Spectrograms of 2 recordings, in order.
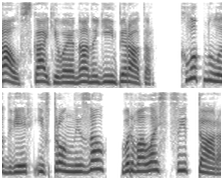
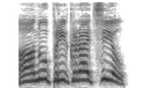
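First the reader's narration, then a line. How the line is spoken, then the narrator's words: Barked. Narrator (Russian): Рявкнул Пятый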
